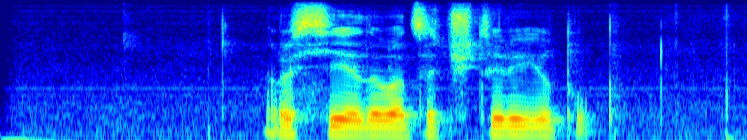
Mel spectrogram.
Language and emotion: Russian, neutral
